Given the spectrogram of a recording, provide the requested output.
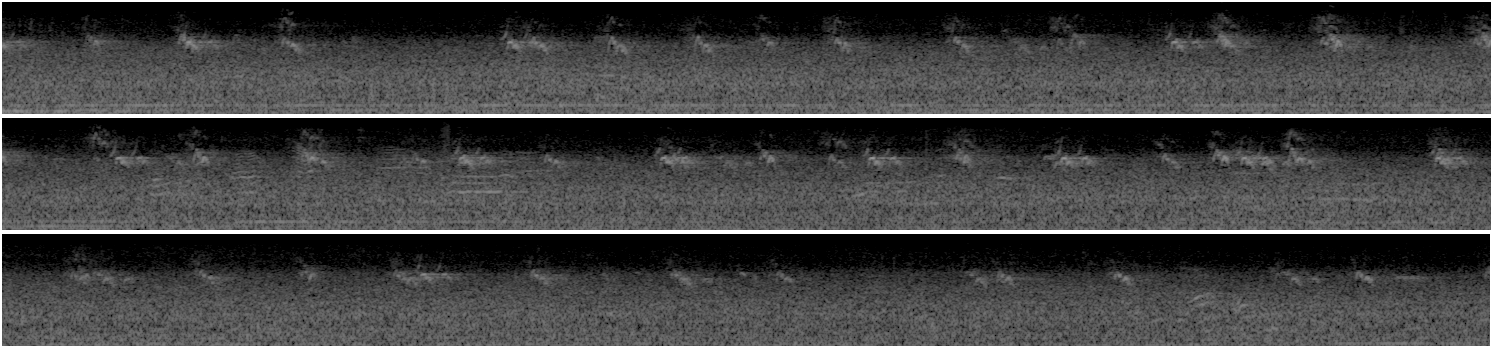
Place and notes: stuttgart, entrance kunstverein
in front of the entrance of the stuttgart kunstverein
